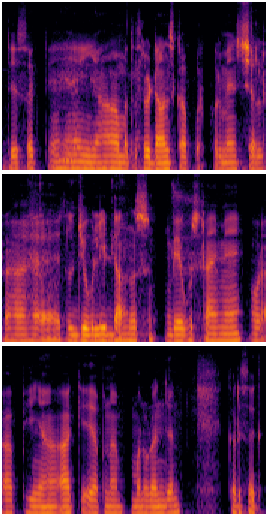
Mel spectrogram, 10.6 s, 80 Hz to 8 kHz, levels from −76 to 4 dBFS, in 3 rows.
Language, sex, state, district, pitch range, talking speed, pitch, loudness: Hindi, male, Bihar, Begusarai, 110-115 Hz, 130 wpm, 110 Hz, -20 LUFS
